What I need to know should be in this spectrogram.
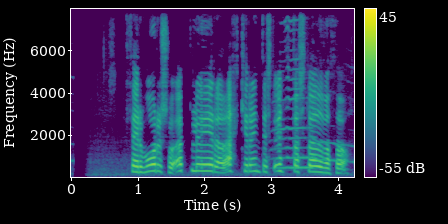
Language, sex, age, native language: Icelandic, female, 30-39, Icelandic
